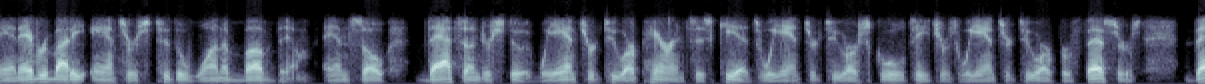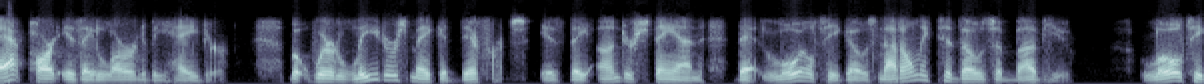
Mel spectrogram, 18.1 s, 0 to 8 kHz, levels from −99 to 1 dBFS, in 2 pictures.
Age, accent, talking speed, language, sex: 50-69, American, 185 wpm, English, male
